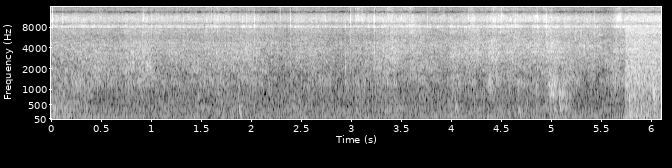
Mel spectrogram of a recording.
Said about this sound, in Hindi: आलूओं को भी 3-4 मिनट के लिए फ्राई कर लेंगे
